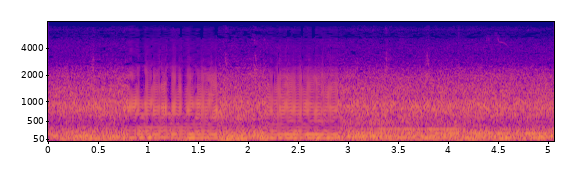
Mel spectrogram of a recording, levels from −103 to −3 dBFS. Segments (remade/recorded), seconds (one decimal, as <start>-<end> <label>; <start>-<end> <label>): 0.0-0.8 recorded; 0.8-1.7 remade; 1.7-2.2 recorded; 2.2-2.9 remade; 2.9-5.1 recorded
